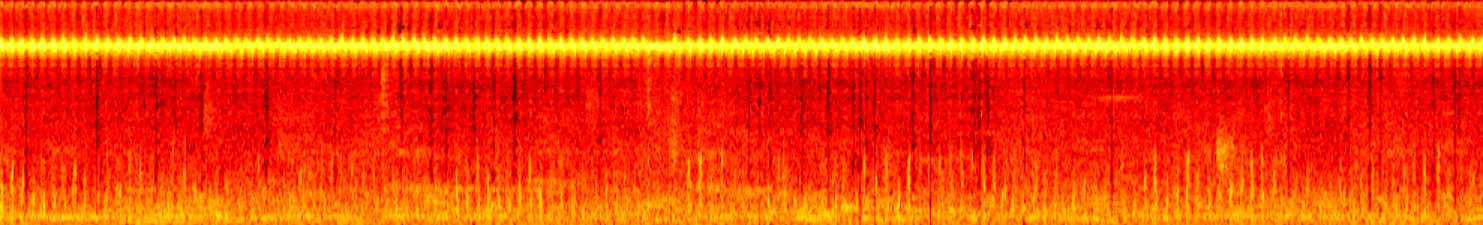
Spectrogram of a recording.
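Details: Male crickets in a loud nighttime chorus, heard from dusk until dawn: a dense, continuous high-pitched trill of rapid pulses, steady throughout with no other clear sounds.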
